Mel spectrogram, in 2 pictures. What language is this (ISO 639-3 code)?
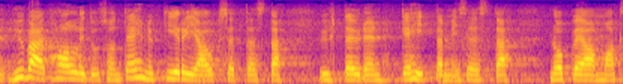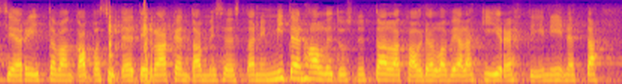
fin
